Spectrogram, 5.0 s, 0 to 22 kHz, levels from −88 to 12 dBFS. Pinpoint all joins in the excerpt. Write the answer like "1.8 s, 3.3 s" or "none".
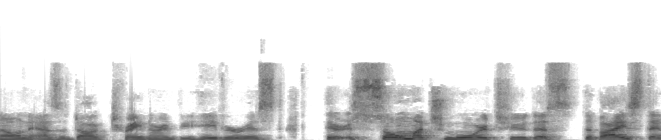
none

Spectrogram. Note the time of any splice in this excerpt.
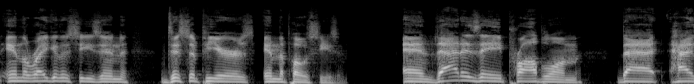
none

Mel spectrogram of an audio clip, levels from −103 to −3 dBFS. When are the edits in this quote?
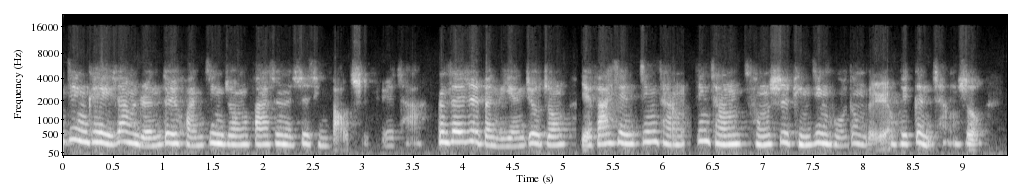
3.7 s, 5.1 s, 6.3 s

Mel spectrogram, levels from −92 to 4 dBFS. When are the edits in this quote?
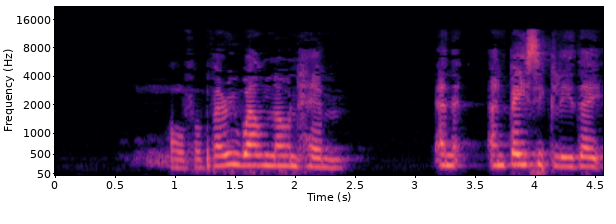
none

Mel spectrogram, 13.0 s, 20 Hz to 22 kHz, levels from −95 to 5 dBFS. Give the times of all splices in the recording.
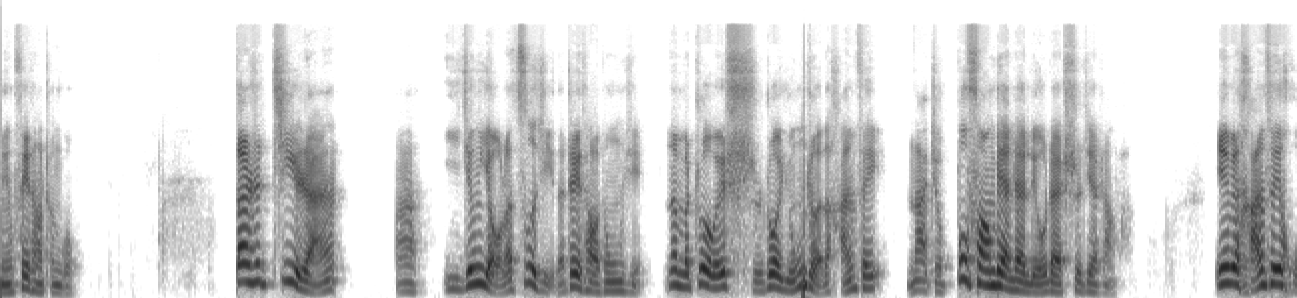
4.3 s, 6.5 s, 8.9 s

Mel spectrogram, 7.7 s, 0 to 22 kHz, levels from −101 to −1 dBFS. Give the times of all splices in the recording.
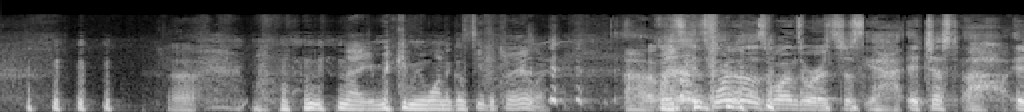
6.5 s

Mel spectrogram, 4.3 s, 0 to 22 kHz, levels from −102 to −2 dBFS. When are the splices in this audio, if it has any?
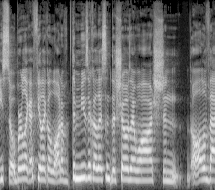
1.4 s, 2.2 s

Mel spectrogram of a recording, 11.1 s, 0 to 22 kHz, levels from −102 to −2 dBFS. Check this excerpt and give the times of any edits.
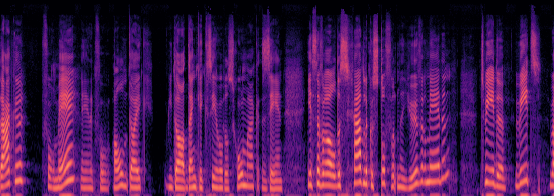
1.6 s, 2.5 s, 4.4 s, 7.8 s

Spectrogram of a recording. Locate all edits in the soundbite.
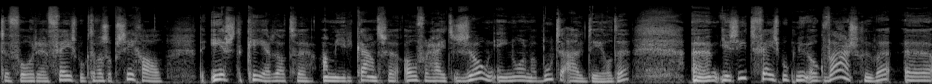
none

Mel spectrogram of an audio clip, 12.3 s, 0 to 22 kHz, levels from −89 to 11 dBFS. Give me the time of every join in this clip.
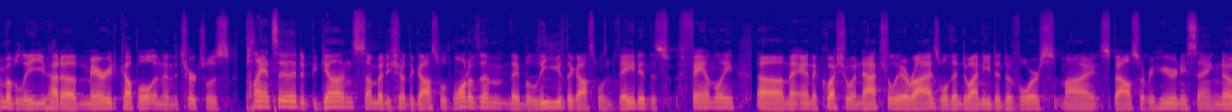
2.4 s, 6.1 s, 7.5 s

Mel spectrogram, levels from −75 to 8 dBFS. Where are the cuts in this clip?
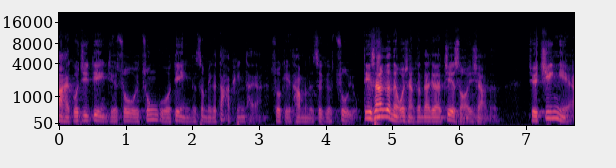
3.1 s, 4.5 s

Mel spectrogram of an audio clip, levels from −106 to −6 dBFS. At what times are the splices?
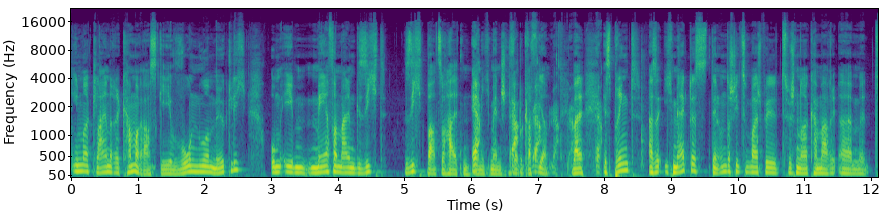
none

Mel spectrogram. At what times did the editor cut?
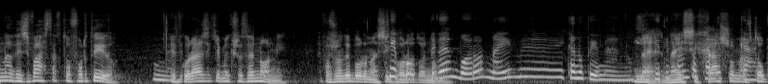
1.8 s, 4.3 s

